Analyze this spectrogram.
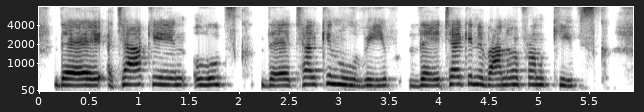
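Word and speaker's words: Lviv: is there a russian and ukrainian way to pronounce that one as well correct luvo it's a russian way oh no and correct way in ukrainian way it's leave okay i spent some time in in ukraine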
